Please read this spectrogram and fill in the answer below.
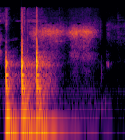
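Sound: knocking on a door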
